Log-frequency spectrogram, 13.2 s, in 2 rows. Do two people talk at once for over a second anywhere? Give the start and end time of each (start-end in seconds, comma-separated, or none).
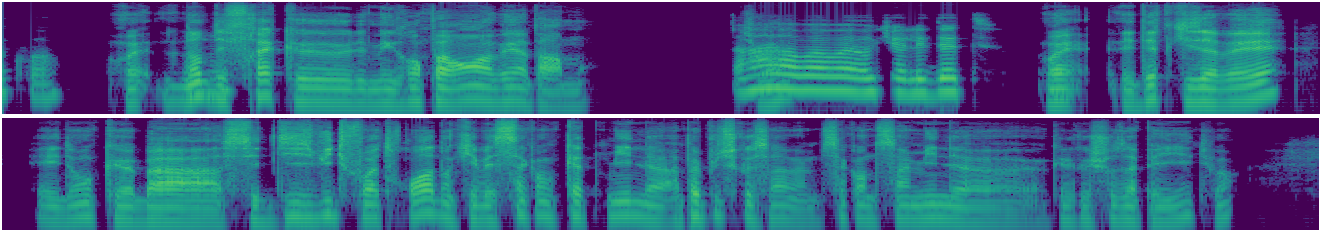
none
